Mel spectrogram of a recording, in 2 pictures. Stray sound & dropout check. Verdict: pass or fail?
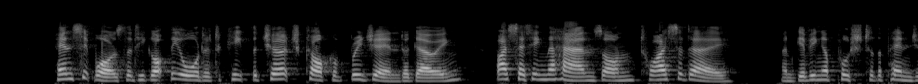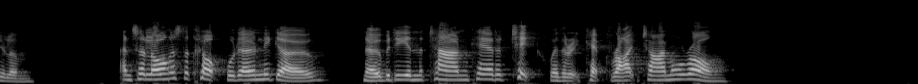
pass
